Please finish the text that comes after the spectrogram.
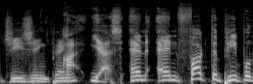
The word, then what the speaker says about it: Xi Jinping: Xi Jinping?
